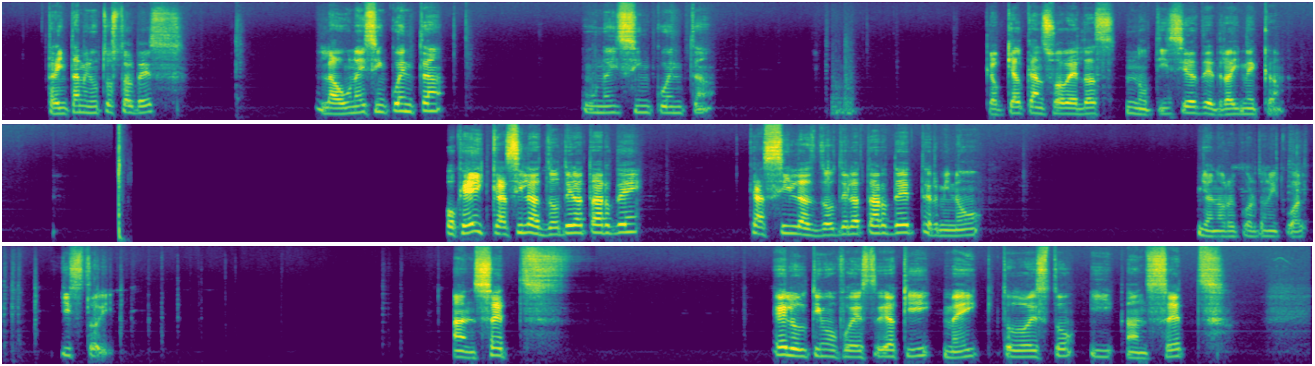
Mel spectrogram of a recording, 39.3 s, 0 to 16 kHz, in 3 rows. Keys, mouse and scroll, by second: 4.4 click, 5.1-5.8 scroll down 2, 5.8-6.3 scroll up 3, 20.7 click, 21.3 Page_Up, 21.6-24.0 drag, 26.7-28.1 typing, 28.4 Return, 32.0-33.5 scroll down 1, 33.5-37.9 scroll down 1, 37.9 scroll down 1.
